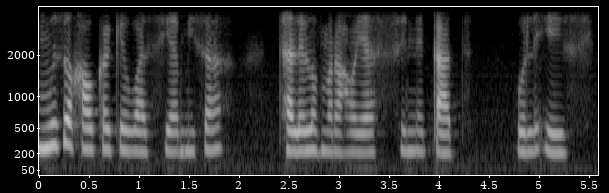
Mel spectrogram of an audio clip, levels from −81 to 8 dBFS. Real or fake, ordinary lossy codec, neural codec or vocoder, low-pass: fake; none; codec, 16 kHz, about 1 kbps, DyCAST, with the encoder's durations; 3.6 kHz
